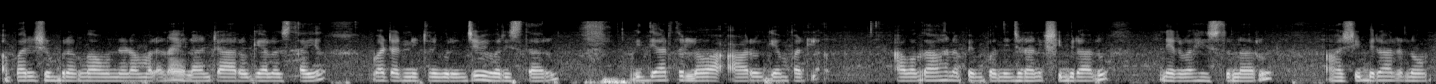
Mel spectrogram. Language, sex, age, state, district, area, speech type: Telugu, female, 18-30, Andhra Pradesh, Kurnool, rural, spontaneous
